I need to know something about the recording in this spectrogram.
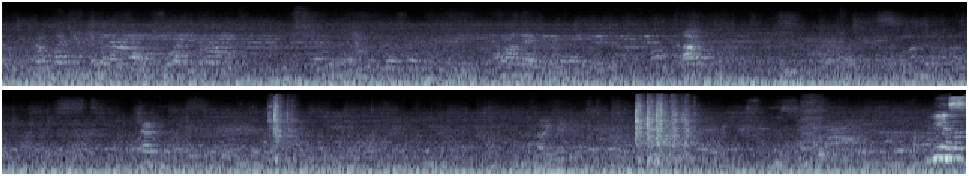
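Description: Hall ambience at a powerlifting meet: a steady low hum with indistinct voices, a few clicks, and one brief loud noisy burst about sixteen seconds in.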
